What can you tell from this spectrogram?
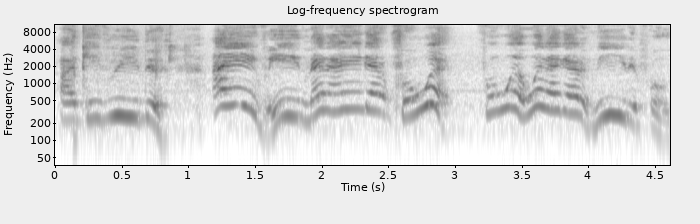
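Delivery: very high, indignant put-on voice; Keith refusing. Keith refusing to read the paper, high and indignant. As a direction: dodge it with squeaky outrage.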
